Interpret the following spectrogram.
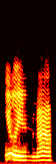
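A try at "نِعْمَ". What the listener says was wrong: নি মা। নি উই মা না, নি মা।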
